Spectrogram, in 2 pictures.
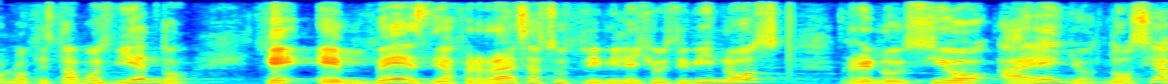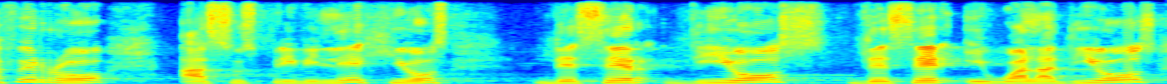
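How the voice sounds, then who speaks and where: A man's voice: on the high side, a little mellow, in a large hall. A man preaching a sermon as pastor, speaking with emphatic repetition and drawing out key words. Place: church.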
